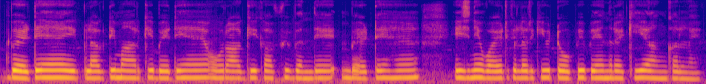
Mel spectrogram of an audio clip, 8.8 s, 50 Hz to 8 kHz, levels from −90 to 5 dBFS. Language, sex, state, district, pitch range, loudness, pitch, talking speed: Hindi, female, Rajasthan, Jaipur, 200-215 Hz, -18 LUFS, 205 Hz, 155 wpm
